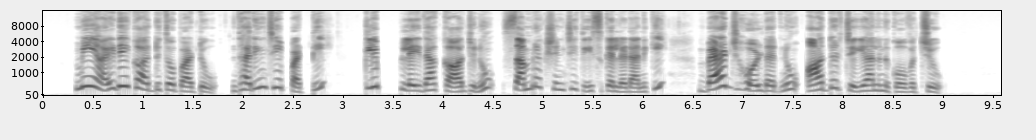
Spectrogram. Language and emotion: Telugu, neutral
